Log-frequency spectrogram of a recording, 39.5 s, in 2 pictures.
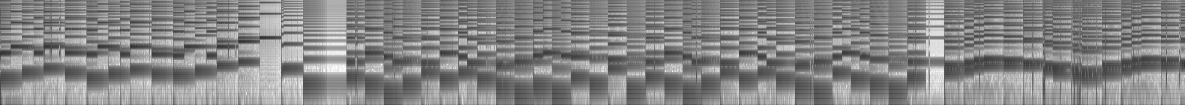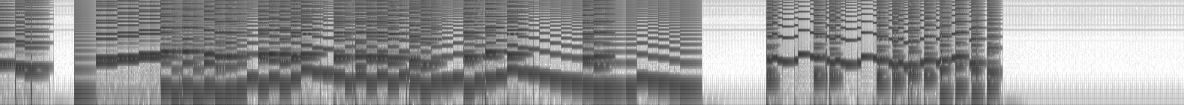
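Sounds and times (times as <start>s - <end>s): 
music box melody on SID MOS6581R4 chip: 0.0s - 20.6s, 21.3s - 31.5s, 32.6s - 36.5s.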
